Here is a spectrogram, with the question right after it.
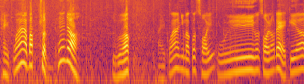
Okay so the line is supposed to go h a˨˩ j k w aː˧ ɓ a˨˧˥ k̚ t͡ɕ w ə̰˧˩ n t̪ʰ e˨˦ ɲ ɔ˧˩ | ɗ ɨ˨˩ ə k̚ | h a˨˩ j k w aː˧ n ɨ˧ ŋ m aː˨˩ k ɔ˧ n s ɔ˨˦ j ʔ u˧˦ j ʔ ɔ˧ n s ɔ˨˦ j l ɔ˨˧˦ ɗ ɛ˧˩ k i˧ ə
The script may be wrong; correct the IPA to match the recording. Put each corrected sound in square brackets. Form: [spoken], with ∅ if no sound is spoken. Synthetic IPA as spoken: h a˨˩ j k w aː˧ ɓ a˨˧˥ [p̚] t͡ɕ w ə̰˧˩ n t̪ʰ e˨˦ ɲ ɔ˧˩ | ɗ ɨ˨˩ ə k̚ | h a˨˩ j k w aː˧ [ɲ] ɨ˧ ŋ m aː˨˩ k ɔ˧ n s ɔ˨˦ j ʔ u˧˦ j [k] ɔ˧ n s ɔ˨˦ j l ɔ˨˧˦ ɗ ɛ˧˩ k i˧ ə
